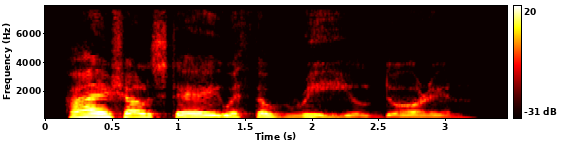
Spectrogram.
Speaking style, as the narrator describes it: he said sadly

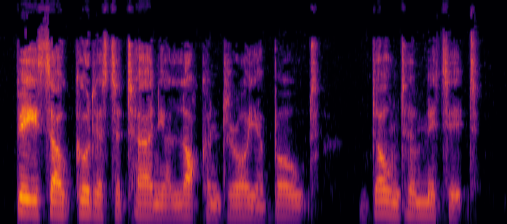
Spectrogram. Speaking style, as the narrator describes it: added in the strangest tone

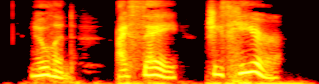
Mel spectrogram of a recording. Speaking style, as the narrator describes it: the best man whispered

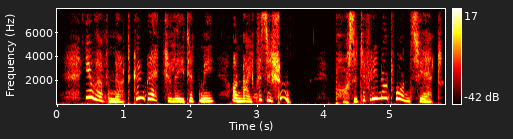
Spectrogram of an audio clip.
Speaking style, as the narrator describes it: said gaily

